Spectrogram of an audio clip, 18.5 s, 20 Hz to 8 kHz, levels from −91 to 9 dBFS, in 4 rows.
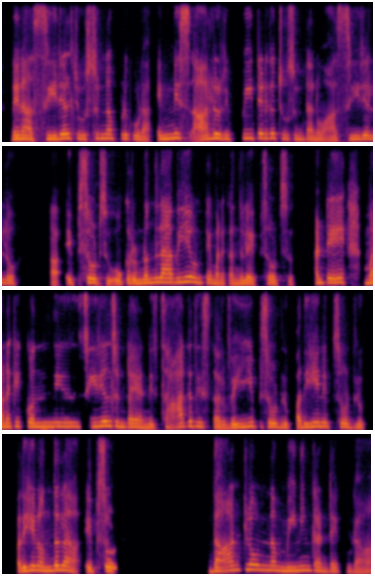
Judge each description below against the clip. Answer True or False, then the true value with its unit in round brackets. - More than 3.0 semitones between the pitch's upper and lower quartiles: True (3.5 semitones)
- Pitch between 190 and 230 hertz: True (220 Hz)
